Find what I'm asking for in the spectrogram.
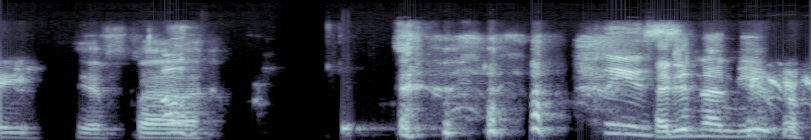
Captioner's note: speaker laughing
